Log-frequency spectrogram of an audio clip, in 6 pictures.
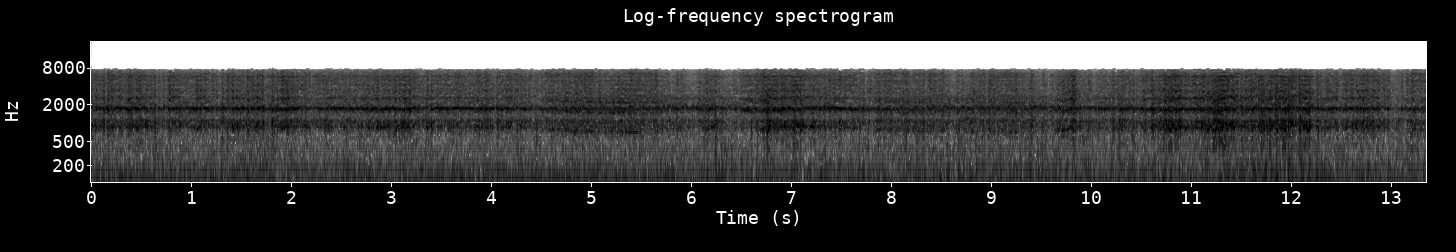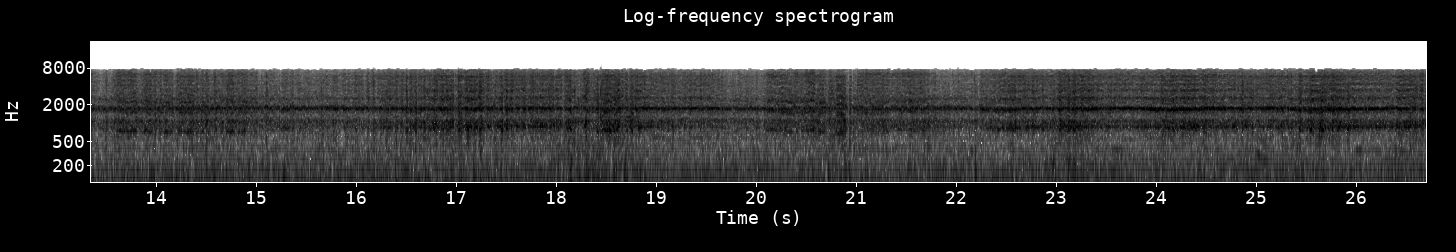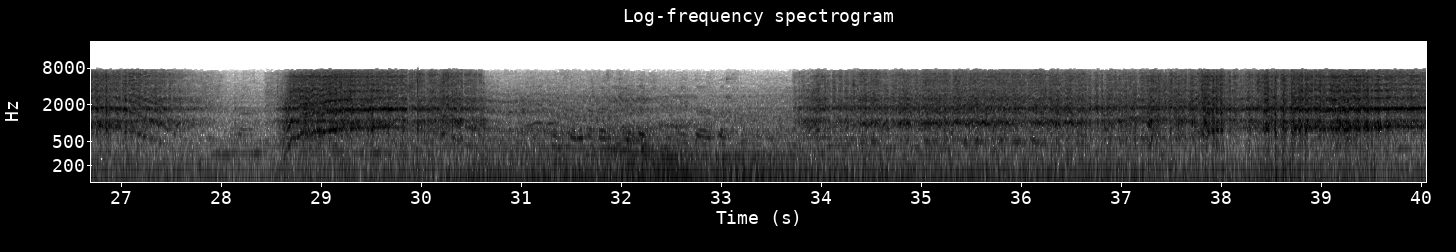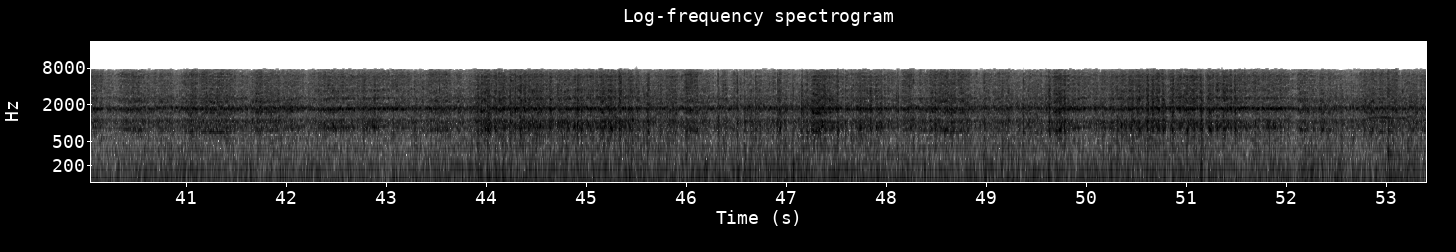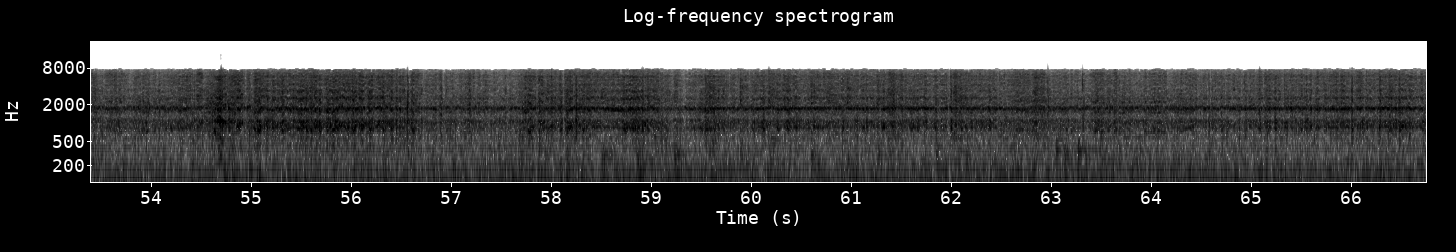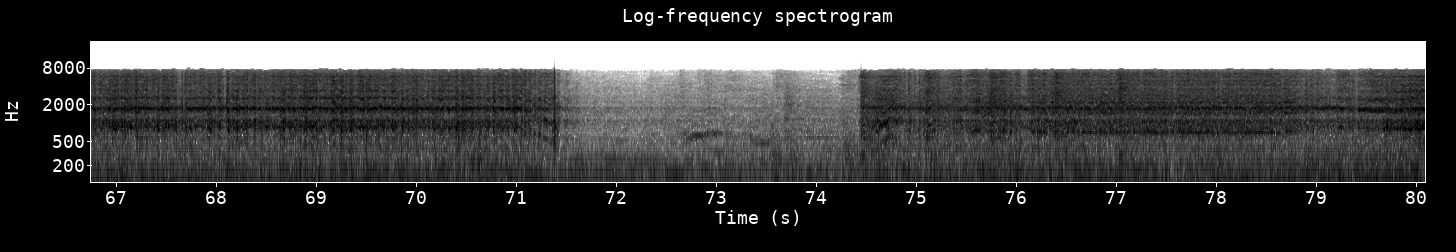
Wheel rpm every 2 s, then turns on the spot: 230, 230, 220, 230, 210, 220, 220, 220, 230, 230, 220, 230, 230, 110, 130, 40, 10, 150, 180, 220, 220, 220, 230, 220, 220, 230, 220, 220, 220, 230, 230, 220, 230, 230, 230, 120, 0, 140, 210, 210.
30-32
